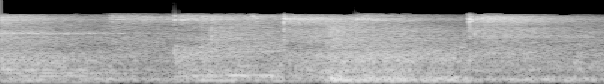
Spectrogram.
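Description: Table tennis rally: the plastic ball clicking back and forth off the rackets and the table.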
